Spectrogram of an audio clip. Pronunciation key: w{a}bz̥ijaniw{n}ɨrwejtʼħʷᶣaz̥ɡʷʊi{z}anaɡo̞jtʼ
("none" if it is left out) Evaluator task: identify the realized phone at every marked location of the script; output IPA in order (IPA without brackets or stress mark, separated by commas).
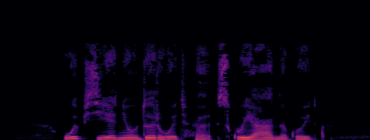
i, d, ʕ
